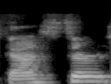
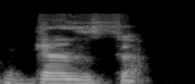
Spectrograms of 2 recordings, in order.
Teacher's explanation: Con el schwa al final, ya no es gangster, sino gangsta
